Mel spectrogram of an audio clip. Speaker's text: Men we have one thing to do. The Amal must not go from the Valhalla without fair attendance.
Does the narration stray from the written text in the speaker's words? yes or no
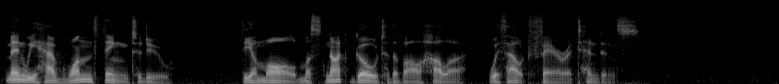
yes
